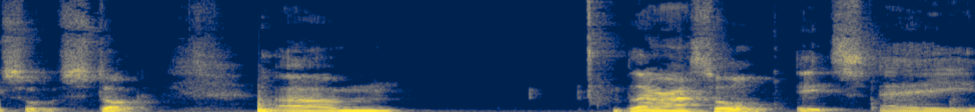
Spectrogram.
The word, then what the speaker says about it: Blair Athol: Blair Athol, or Blair Athol, I think they pronounce the TH.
